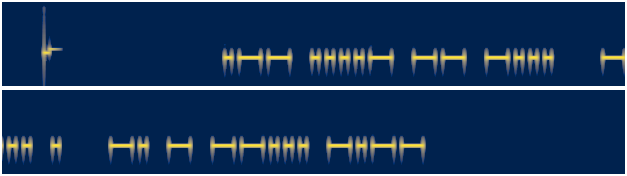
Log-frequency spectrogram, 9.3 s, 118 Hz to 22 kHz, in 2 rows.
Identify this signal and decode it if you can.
Morse code, heard as a keyed tone, about 22 wpm, 700 Hz. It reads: W4MB DE NT7Y
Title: USA Callsign DE Callsign - 4 Characters - 22wpm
